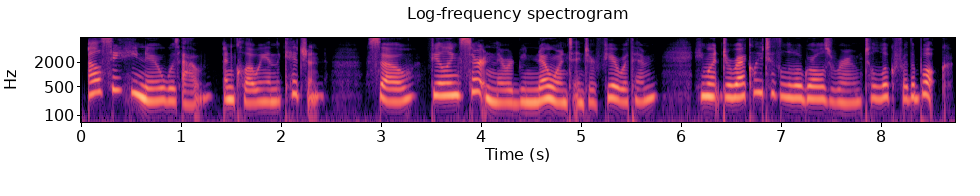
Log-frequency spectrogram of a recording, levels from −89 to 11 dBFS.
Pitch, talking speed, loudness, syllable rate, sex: 255 Hz, 240 wpm, -18 LUFS, 6.2 syllables/s, female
